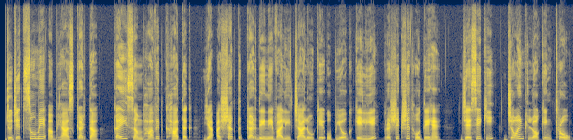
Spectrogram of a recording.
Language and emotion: Hindi, neutral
